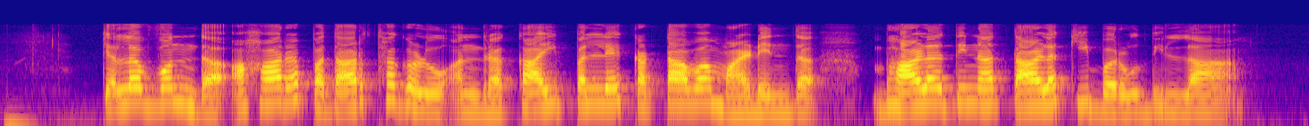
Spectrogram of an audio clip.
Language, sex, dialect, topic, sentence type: Kannada, female, Dharwad Kannada, agriculture, statement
